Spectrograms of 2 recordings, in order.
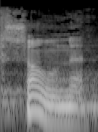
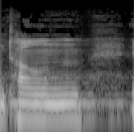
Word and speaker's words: Tson: One of the speakers was a fellow named Joseph Sohn, T-S-O-N. You can pronounce it Sohn, Tone, any number of ways.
